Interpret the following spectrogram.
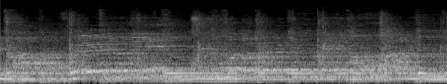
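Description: A woman singing live over a strummed acoustic guitar, with the audience singing along as a crowd chorus.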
